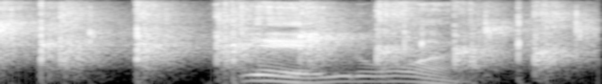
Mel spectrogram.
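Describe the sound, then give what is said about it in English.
A handful of sharp hand claps ring out, scattered irregularly through the moment, while a man's voice calls out over them in an excited, drawn-out tone. “Clap it up for that, man.”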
